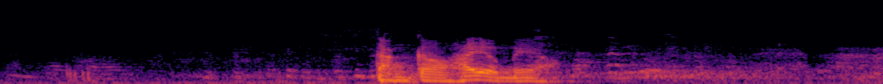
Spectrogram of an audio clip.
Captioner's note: audience laughter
